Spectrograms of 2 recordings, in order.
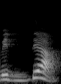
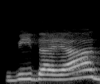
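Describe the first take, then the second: First: The d and y are joined as one cluster. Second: The d and y are split by a vowel. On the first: The speaker calls it right. "यह मुझे कहना है विद्या" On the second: The speaker calls it wrong. "विदया ददाति विनयम नहीं कहना है मुझे"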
